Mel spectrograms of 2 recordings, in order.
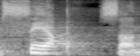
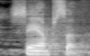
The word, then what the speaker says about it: Samson: Actually, what you're doing is you're using the Greek pronunciation of this. The Greek has a P in it, and it's come over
